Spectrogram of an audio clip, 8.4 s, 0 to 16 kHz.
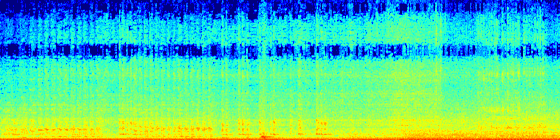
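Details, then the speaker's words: Van sitting over a year with dead battery, 30° weather, jump-started with GOOLOO GP4000 using boost button: low cranking rumble turns into steady even idle hum as engine catches and keeps running. "Okay, so we're back in business. I had to hit the boost button, but here it goes."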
